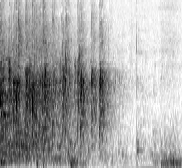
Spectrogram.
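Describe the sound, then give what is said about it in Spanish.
An audience applauds the Lord during a church sermon with dense, crackling clapping that is strongest at first, then thins and fades toward a quieter murmur by the end. “Hay alguien que le dé un aplauso al Señor esta mañana y que diga, Señor, tócame con tu palabra.”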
